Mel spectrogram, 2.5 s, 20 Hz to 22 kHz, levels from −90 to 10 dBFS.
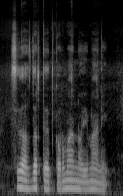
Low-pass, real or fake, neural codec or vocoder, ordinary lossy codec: none; real; none; none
